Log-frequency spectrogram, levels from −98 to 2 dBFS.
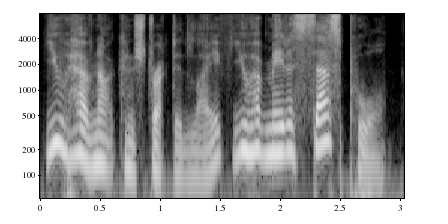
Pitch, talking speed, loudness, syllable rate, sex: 145 Hz, 180 wpm, -19 LUFS, 4.6 syllables/s, male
